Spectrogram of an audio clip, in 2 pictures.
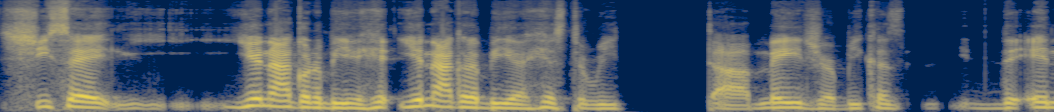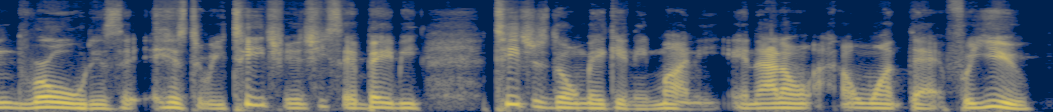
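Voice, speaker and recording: A woman's voice: deep voice, a little fast, darkish tone, dry recording, studio quality. A middle-aged woman with an American accent, telling personal stories conversationally as an interview guest, emphatic, repeating phrases and checking in with listeners. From Baltimore County, Maryland, United States. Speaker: interview guest, spiritual speaker.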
